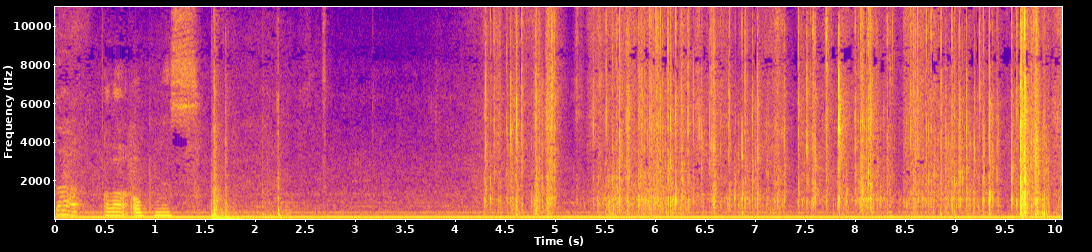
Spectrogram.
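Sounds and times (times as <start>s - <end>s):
steady low hum: 0.0s - 10.0s
plastic mailer crinkling: 4.2s - 10.0s.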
